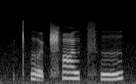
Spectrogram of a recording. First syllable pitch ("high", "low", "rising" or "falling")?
low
